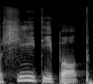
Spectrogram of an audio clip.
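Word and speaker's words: シティポップ: Yeah, because the Japanese don't have the sound si, so it will turn into shi. So shitty pop.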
